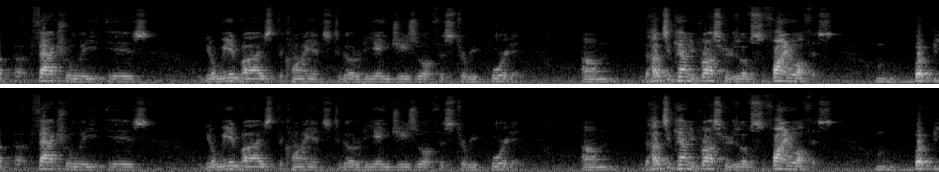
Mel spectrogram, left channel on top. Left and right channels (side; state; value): right; noise; hum, 25 dB below the sound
